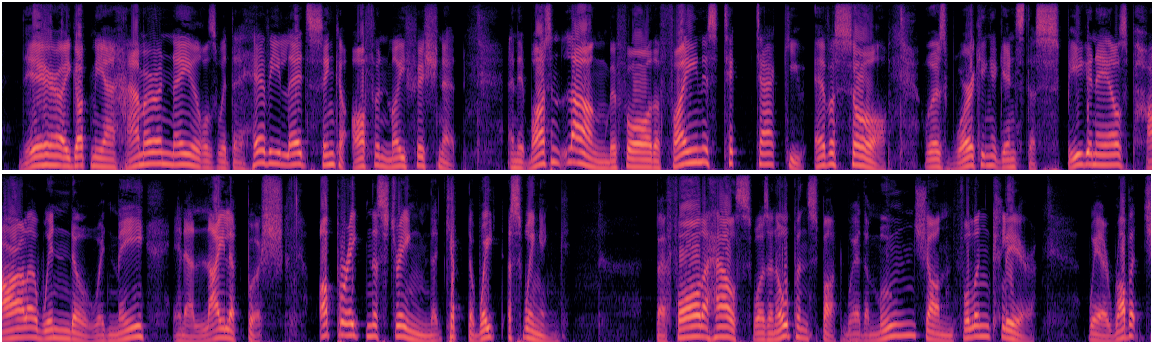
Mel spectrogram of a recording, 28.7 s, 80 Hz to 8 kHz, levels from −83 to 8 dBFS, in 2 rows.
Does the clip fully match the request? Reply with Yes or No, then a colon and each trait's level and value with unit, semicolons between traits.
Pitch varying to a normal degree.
No: wide, 6.5 semitones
